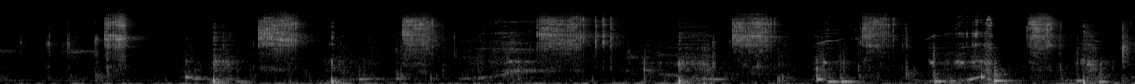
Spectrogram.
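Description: A freshly rebuilt, fully assembled Honda TRX 450ER engine is turned over by hand, making repeated close mechanical clicks and ratcheting whirs in uneven bursts of about a second each.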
